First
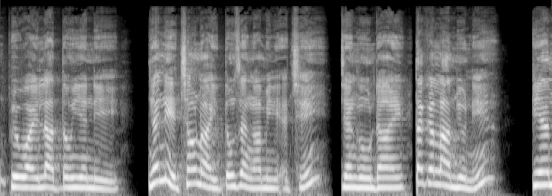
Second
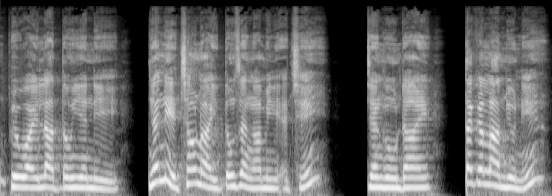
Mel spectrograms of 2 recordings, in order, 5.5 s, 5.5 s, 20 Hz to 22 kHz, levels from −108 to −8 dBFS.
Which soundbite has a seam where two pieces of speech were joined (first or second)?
first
